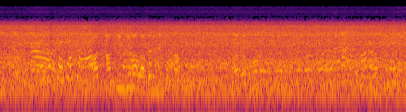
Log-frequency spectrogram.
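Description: Lodh waterfall at Netarhat, Jharkhand, a cascade with falls both above and below a bridge, gives a loud, constant broadband roar throughout, with voices talking over it.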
